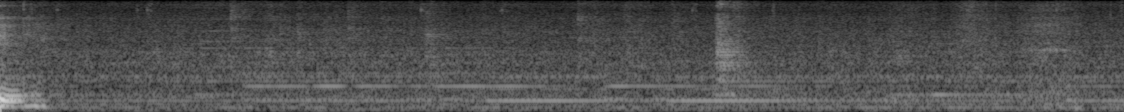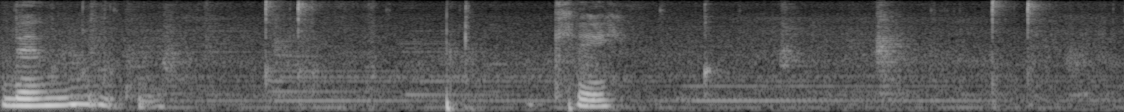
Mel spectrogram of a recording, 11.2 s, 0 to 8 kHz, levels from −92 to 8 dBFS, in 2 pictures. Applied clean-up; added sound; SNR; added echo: none; Harp; 16 dB; none.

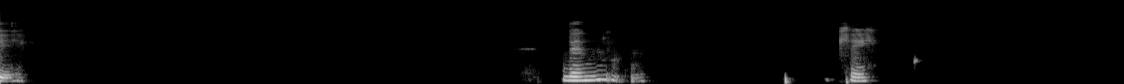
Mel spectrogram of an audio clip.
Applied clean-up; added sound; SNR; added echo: neural mask model Resemble Enhance denoiser.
